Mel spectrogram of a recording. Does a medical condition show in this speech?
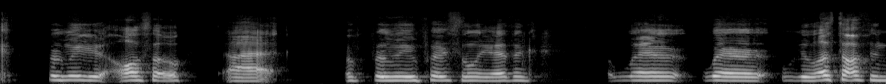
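Yes: cerebral palsy.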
